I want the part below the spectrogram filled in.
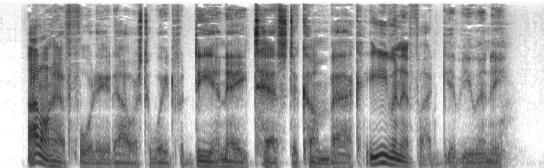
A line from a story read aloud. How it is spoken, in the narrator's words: Ebenezer growled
